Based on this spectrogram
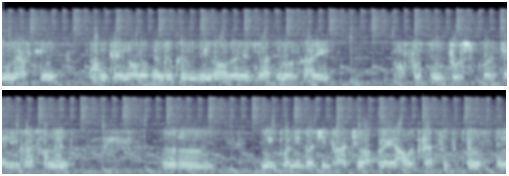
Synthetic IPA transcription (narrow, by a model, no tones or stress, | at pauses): mumeaskɨnant̪ɾenoɾopent̪ɾukəd̪iŋkawzaɾezut̪at̪ilorkaɾe | awfost̪ɨnt̪uɾʃi̥pəɾit̪ʲijad̪iŋkasame̞nt̪ | niponit̪ot͡ʃit̪at͡ʃelaplejaut̪kasəpu̥t̪ʰemsə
